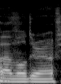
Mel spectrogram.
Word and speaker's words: Pavel Durov: So I don't know how to pronounce, is it Pavel Durov? Pavel Durov, yeah.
